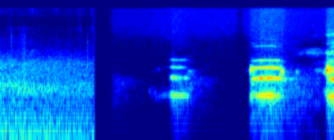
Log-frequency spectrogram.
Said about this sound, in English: Gorgeous morning it is again. Geese are honking around. There's not a soul around.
